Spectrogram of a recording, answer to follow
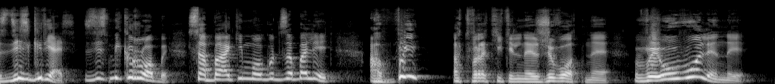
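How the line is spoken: Shouting. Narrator (Russian): закричала она

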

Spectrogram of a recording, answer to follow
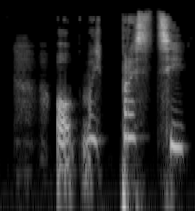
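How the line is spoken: Frightened squeak. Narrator (Russian): Пискнула подруга испуганно

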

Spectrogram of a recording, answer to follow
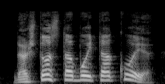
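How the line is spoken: Irritated exclamation. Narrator (Russian): раздраженно воскликнул я

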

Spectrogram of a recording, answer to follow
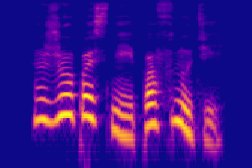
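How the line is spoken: Rude, coarse reply. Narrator (Russian): грубо ответила Агнес

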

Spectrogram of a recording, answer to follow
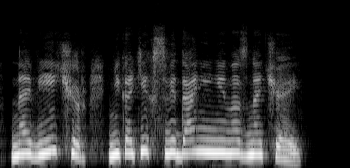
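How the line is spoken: Shout. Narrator (Russian): она крикнула

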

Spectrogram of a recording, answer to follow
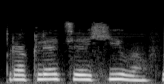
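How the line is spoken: Snort. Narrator (Russian): фыркнул Гудзон

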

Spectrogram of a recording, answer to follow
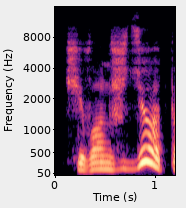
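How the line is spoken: Muttered. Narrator (Russian): пробормотал Блэксерн

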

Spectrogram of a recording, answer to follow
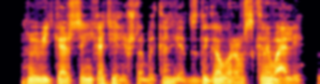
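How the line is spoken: Spiteful. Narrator (Russian): злобно проговорил мсье Блан

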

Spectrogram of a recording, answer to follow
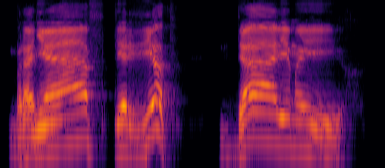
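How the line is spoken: Bold booming voice. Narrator (Russian): Молодцевато прогудел

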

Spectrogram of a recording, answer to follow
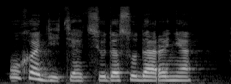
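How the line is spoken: Cold. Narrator (Russian): сказала холодно

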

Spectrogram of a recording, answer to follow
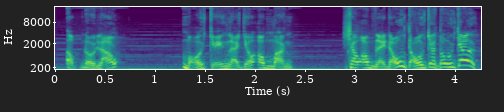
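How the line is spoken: Panicked yelling. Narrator (Vietnamese): thầy Năm gào lên, giọng đầy hoảng loạn

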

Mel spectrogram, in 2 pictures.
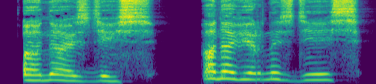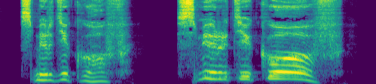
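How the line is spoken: Barely audible old man's wheeze. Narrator (Russian): Чуть слышно хрипел старик

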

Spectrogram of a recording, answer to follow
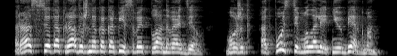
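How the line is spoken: Barking shout. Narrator (Russian): гаркнул Выдрин

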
